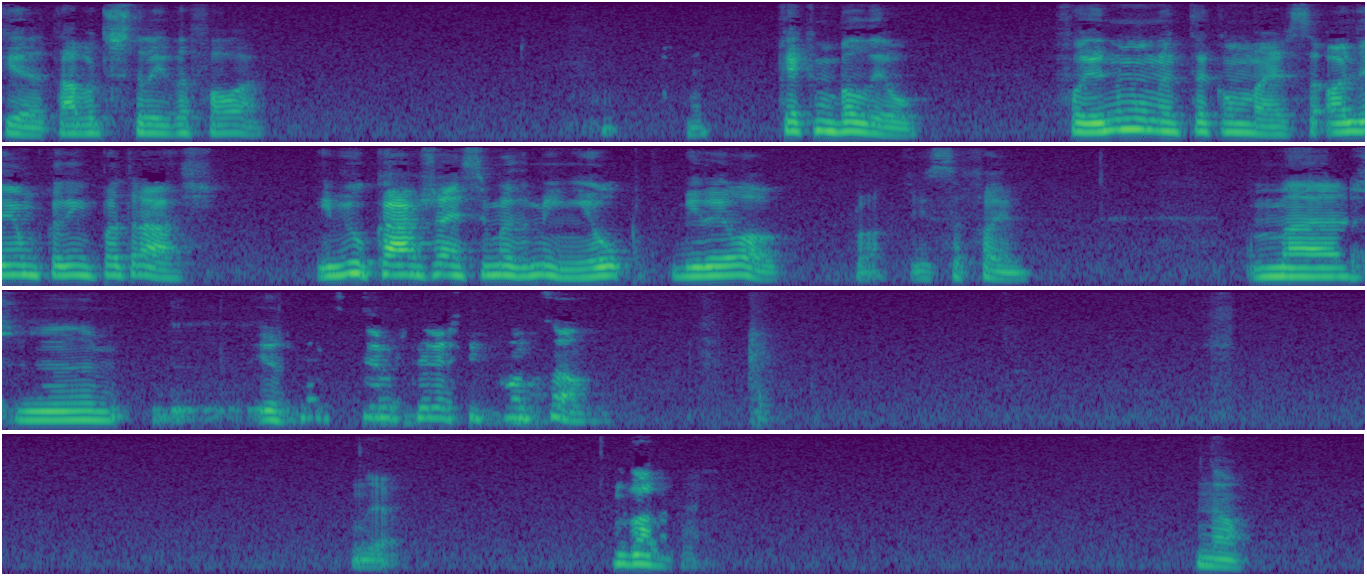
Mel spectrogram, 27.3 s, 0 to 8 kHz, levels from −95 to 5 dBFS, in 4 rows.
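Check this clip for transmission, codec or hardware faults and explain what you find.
No transmission, codec or hardware faults are audible here.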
